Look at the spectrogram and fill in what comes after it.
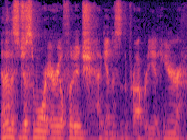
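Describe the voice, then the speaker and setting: There is audible room echo as a man speaks at a medium pitch. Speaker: real estate agent. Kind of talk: property video tour narration. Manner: casual, many filler words; fast.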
